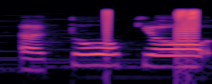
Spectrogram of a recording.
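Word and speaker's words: 東京: Tokyo both have long vowels, so it's technically 4 mora. It's 2 syllables, but 4 mora.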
